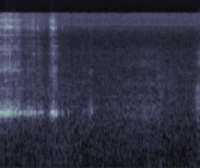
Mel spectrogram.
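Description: Metal shotgun parts sliding together during reassembly: a faint, thin scraping squeal that ends in a small click about half a second in, then only quiet background.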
